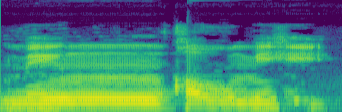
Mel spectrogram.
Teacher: Pada kalimah min qawmihi, nun mati bertemu dengan qaf, hukum dia adalah ikhfa hakiki, bacaannya dengung sekadar 2 harakat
